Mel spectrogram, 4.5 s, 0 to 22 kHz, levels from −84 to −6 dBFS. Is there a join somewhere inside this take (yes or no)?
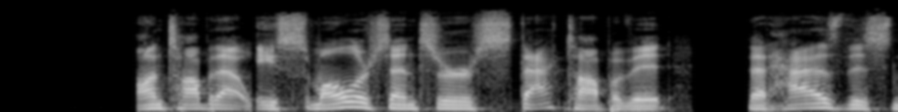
yes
